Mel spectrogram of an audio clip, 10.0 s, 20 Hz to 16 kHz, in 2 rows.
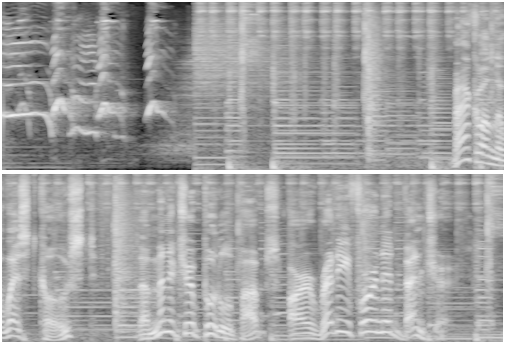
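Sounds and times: puppy whimpering and yipping: 0.0s - 1.9s.

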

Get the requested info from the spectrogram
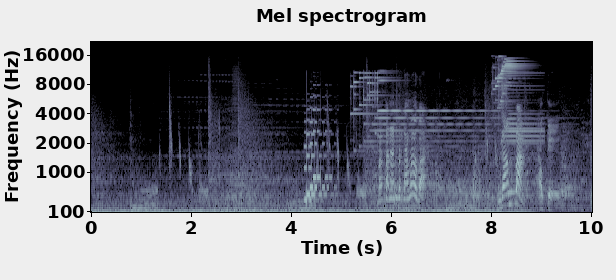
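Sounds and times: electronic jingle notes: 4.3s - 9.1s.

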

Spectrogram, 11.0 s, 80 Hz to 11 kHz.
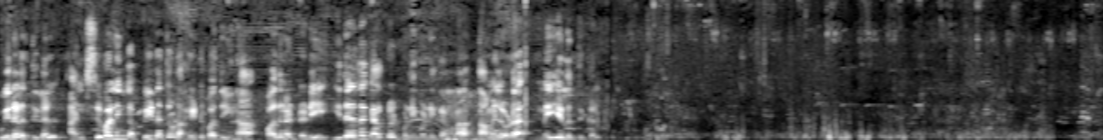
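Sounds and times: faint background murmur: 0.0s - 11.0s.

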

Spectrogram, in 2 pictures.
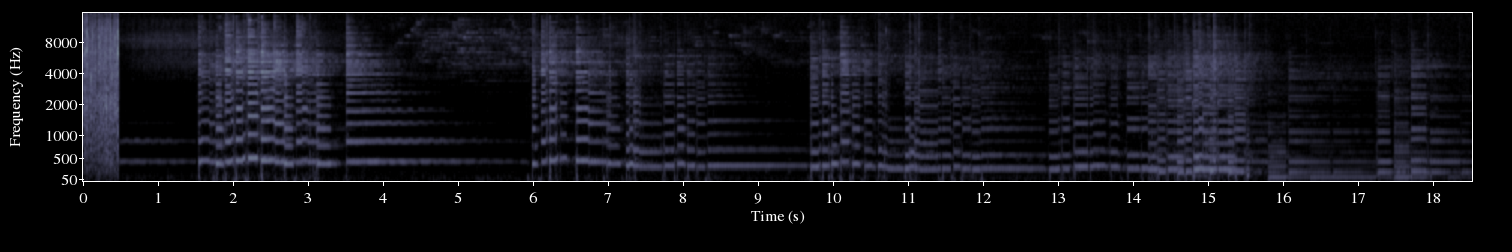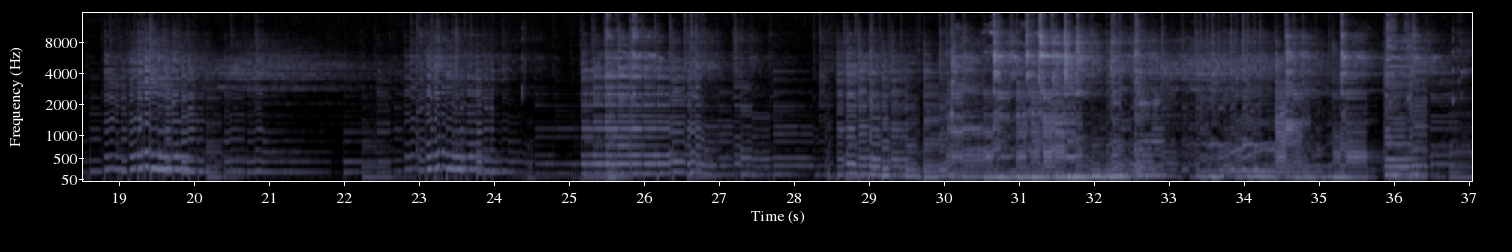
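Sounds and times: acoustic guitar melody: 0.5s - 37.0s.

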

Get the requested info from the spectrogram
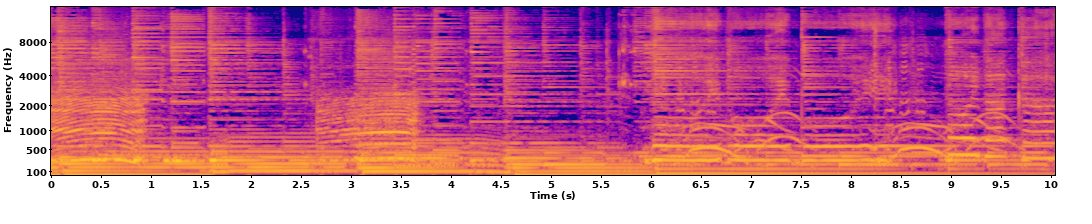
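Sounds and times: bull mooing: 0.0s - 1.2s, 2.6s - 3.9s
plucked-string music: 0.0s - 10.0s.

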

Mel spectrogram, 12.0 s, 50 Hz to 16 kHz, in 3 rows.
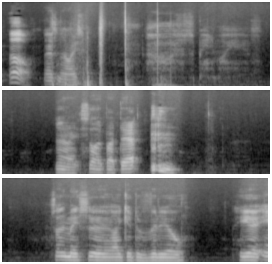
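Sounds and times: man clearing his throat: 6.2s - 6.8s.

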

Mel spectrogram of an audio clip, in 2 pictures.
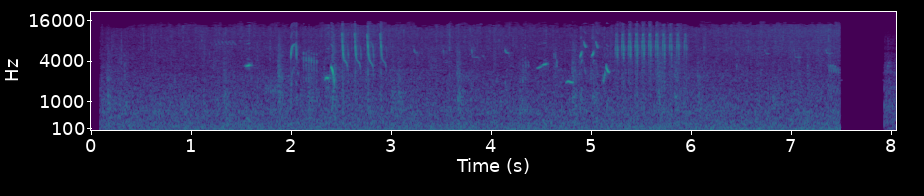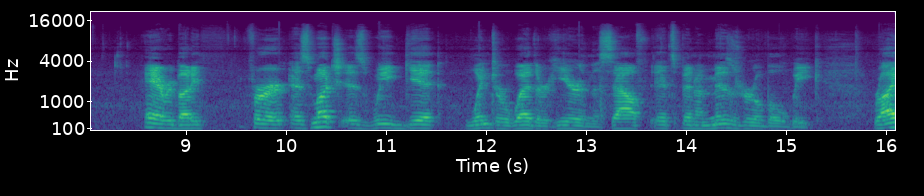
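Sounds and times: songbirds chirping and trilling: 0.2s - 7.5s.

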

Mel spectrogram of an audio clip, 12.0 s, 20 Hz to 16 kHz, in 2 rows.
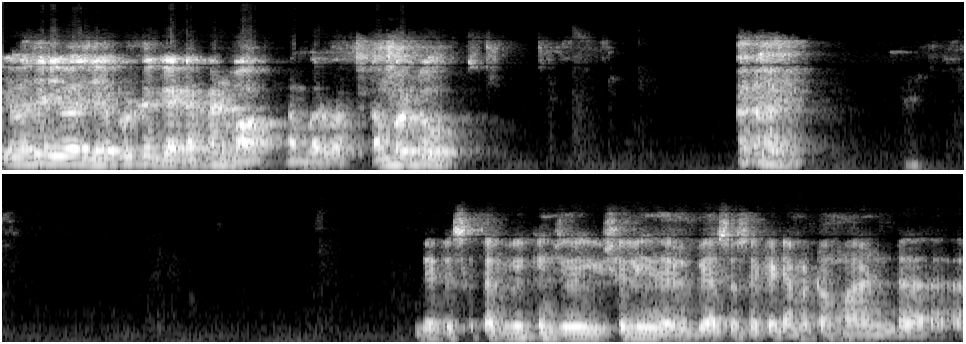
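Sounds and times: person clearing throat: 4.6s - 5.2s.

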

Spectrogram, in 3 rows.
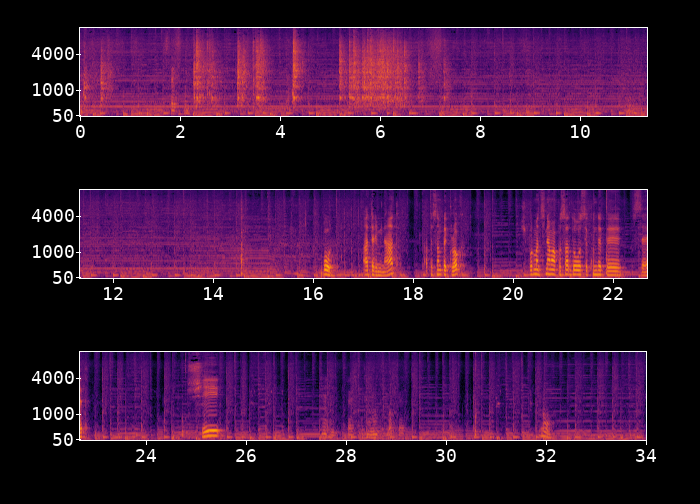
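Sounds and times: motor hum: 0.0s - 17.0s.

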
